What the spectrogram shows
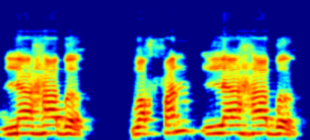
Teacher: اس کے بعد لام زبر لا، ہا زبر ہا، لہا، با دو زیر بن، لہبن، وقفن لہب. با کو ساکن کر لیں گے اور چونکہ با حروف قلقلہ میں سے ہے لہذا با میں قلقلہ بھی کریں گے.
